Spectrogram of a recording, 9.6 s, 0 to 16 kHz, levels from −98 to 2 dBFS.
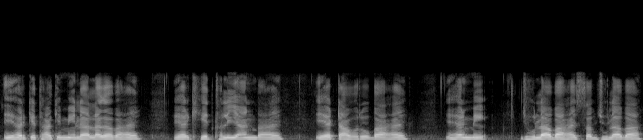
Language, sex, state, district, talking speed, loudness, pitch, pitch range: Bhojpuri, male, Jharkhand, Sahebganj, 155 wpm, -25 LUFS, 165 Hz, 155-175 Hz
